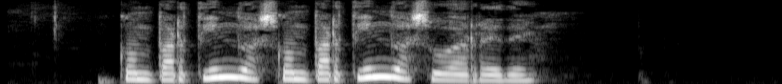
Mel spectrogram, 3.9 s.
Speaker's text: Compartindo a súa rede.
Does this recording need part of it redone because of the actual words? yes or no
yes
